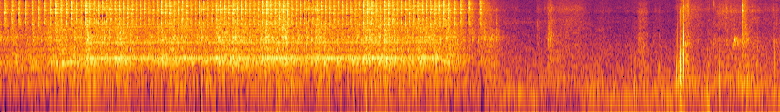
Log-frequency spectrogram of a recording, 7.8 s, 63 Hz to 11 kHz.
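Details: BBS01 mid-drive e-bike motor clicking: fast, even ratcheting clicks of about four a second while the motor runs, stopping when it stops.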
